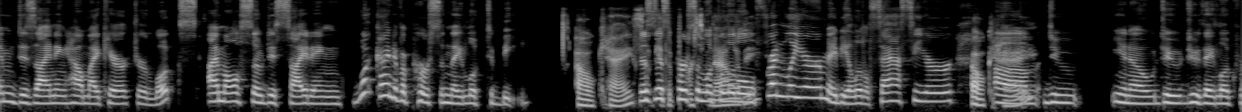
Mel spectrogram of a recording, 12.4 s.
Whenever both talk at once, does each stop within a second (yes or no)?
no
